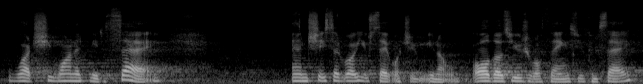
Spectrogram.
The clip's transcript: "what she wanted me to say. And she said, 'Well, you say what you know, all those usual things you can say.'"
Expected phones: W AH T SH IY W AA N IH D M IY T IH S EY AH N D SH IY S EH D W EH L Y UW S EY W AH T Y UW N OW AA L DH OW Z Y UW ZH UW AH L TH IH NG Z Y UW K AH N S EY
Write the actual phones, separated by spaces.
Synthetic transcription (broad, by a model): W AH T SH IY W AA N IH D M IY T IH S EY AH N SH IY S EH D W EH L Y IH S EY W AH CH Y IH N OW AA L DH OW Z Y UW ZH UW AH L TH IH NG Z Y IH K N S EY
